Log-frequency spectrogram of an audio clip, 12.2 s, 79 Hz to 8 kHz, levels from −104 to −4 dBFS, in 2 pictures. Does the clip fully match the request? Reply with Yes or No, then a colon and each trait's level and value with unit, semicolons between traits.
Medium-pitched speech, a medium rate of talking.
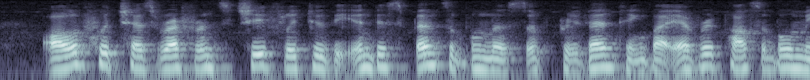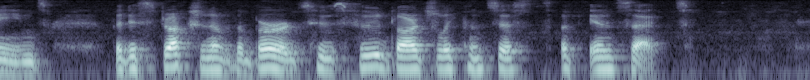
No: medium, 155 Hz; slow, 130 wpm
